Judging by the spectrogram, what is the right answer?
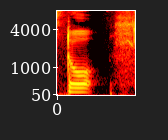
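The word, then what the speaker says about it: تے: दोस्तों इसको बोलेंगे हम ते, तो इसका प्रोनाउंसिएशन होगा ते, और हिंदी में जो इसका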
